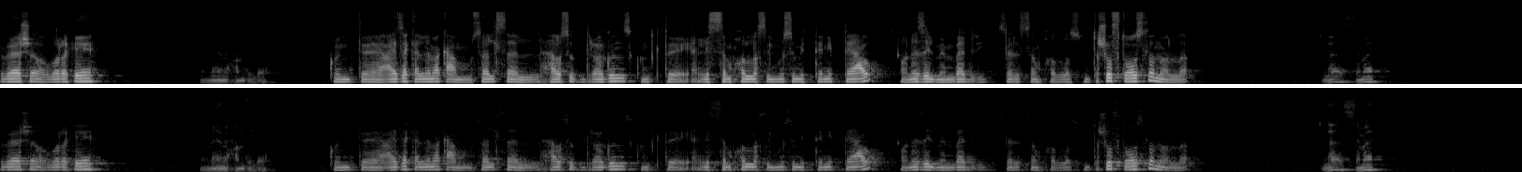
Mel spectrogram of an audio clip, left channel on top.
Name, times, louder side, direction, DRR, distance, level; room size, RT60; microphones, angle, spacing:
voice 1, 0.0-1.0 3.3-8.7 9.0-11.9, left 5 dB, 80° left, 0.5 m, -32 dB
voice 2, 2.0-2.7 13.2-13.7, right 2 dB, 25° right, 0.5 m, -45 dB
15.0 x 8.7 x 7.4 m
head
